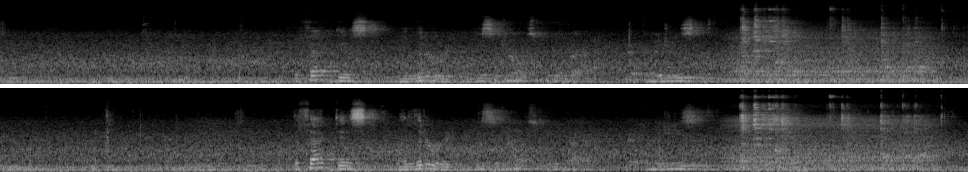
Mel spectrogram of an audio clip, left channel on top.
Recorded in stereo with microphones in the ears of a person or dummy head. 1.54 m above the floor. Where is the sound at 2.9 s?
80° right, 0.9 m.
